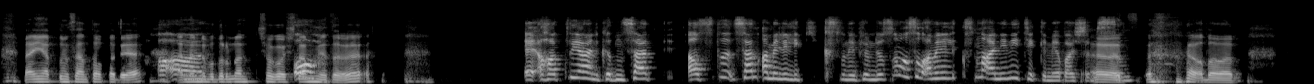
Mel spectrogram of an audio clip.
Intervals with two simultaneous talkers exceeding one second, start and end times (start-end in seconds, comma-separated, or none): none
